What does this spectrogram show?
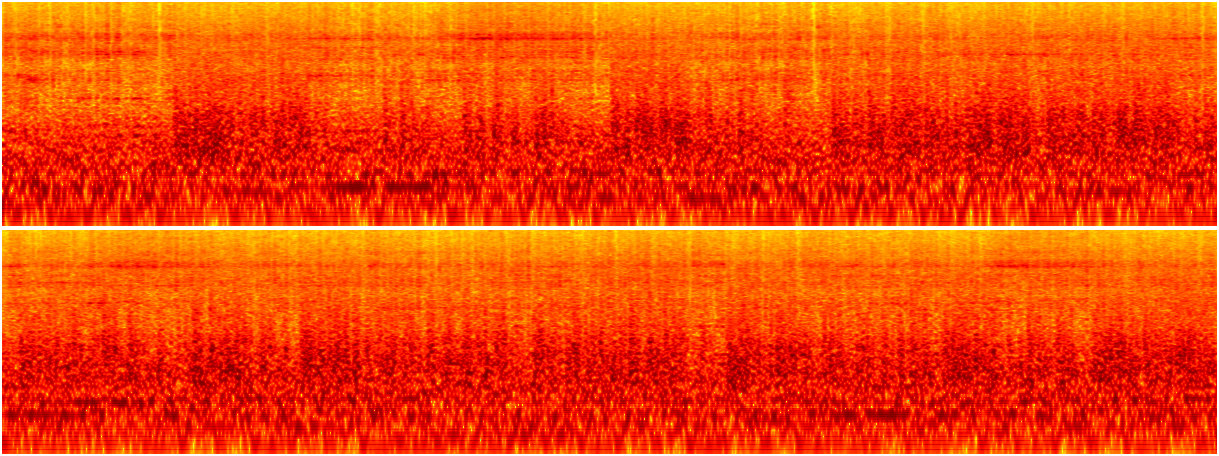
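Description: A dense barrage of aerial fireworks going off, a continuous mass of bangs and crackling that sets in about two seconds in, with music for the synchronized show running underneath.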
